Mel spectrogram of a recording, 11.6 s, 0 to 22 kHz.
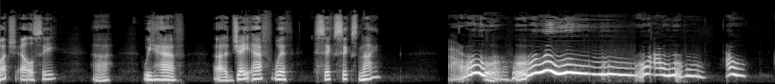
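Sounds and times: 
speech: 0.0 - 5.8, 6.7 - 8.7, 9.5 - 11.6
man howling like a wolf: 6.8 - 11.2.

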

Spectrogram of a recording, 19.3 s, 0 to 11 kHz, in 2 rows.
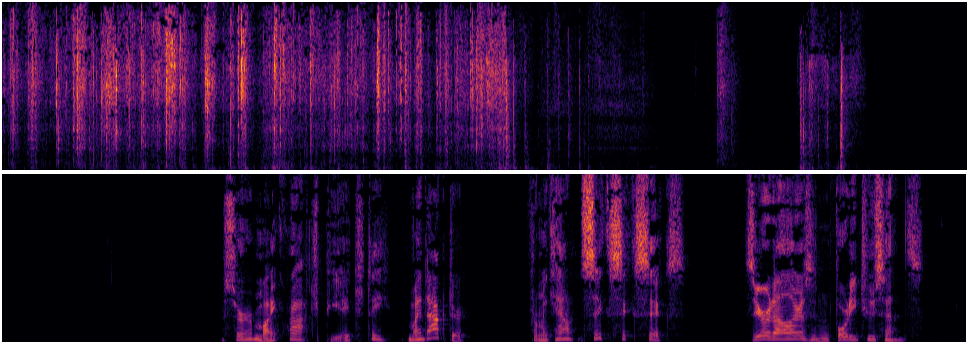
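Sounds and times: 
paper envelope holding a check being torn open: 0.0 - 5.9, 8.0 - 8.6
paper rustling: 0.0 - 6.0, 7.2 - 8.7
speech: 12.0 - 16.5, 17.1 - 18.9.

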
